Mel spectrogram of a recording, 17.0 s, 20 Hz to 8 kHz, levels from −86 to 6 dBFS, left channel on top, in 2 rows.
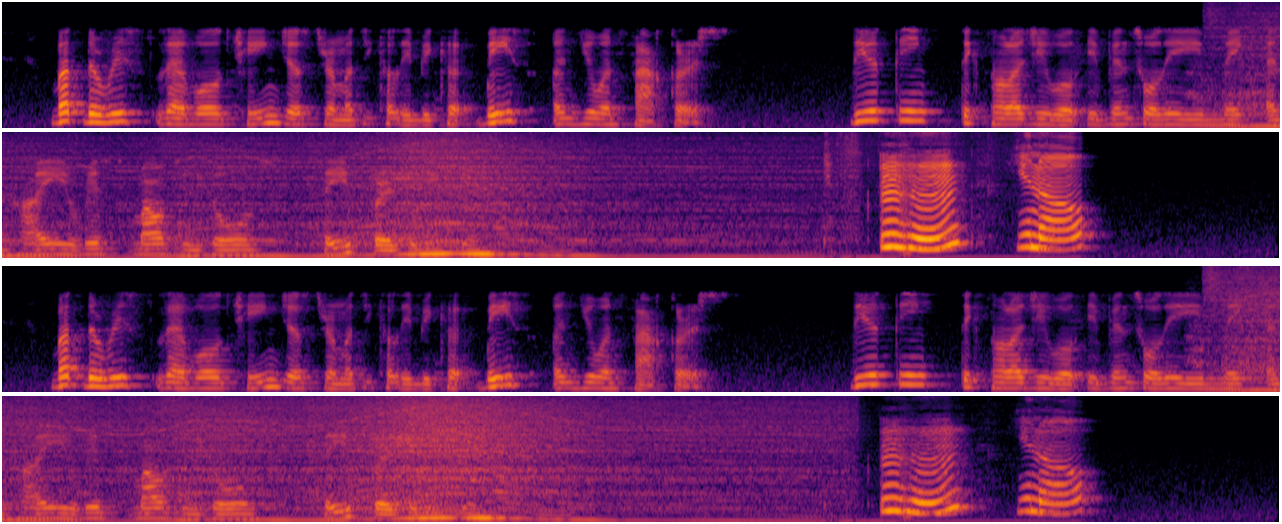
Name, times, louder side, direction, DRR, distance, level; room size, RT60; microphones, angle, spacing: voice 1, 0.3-4.8 5.7-10.4 10.7-11.9, left 1 dB, 15° left, 0.6 m, -29 dB
sound 1, 7.9-14.2, equal, 40° right, 1.2 m, -32 dB
voice 2, 14.1-15.7, left 6 dB, 60° left, 0.5 m, -19 dB
11.5 x 10.0 x 3.2 m
head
